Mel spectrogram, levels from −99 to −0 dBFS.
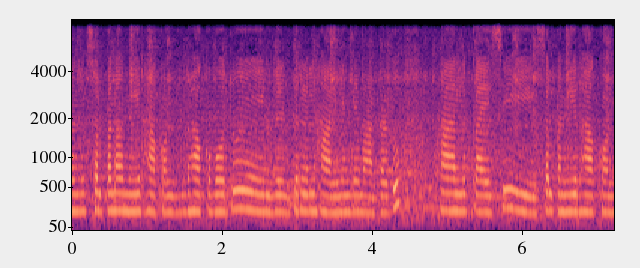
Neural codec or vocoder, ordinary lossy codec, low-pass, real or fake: codec, 16 kHz, 8 kbps, FunCodec, trained on Chinese and English, 25 frames a second; none; 7.2 kHz; fake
